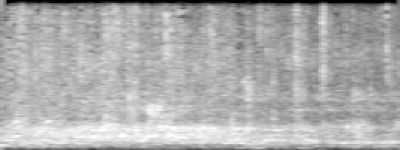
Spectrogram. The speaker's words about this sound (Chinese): 哇，你要拍手掌。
